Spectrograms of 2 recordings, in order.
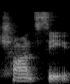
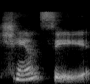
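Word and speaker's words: Chauncy: town near here that looks like it's pronounced Chanty. Like there's it C H A U N C Y. Um but you say it Chansy.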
